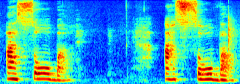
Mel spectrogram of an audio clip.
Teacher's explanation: Not stressed, not stressed, so we will pronounce them as A.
